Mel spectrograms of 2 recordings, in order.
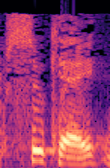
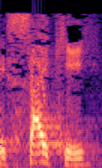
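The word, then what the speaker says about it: psuche (ψυχή): Your soul comes from the Greek word, well, it's pronounced in the Greek psuche. We say psyche, where you get psychology.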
